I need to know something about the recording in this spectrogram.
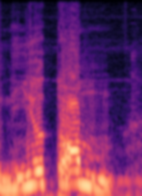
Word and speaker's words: নিয়তং: তুমি তাহলে বললাম কি অনুসার উচ্চারণ কি হয় ময় হসন্ত উচ্চারণ হয় তাহলে উচ্চারণ কি নিয়তম কুরু কর্মতম তাহলে এই যে নিয়তং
